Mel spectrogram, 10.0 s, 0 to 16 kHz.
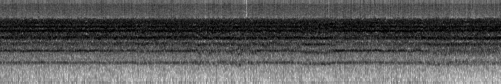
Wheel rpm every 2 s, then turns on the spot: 240, 230, 230, 230, 220.
none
